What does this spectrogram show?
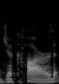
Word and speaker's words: Jacquard: It looks like it's spelled Jacquard, but it's Jacquard.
